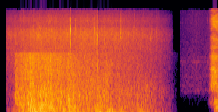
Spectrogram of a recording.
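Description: A long roll of thunder with rain, rumbling deepest in the low end, loudest in the first second or so and dying away about three and a half seconds in.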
